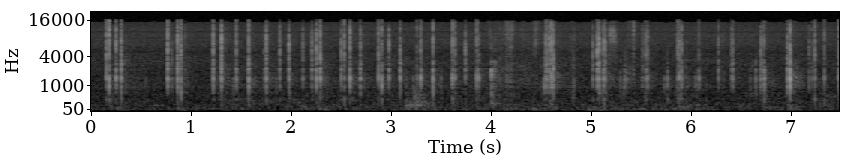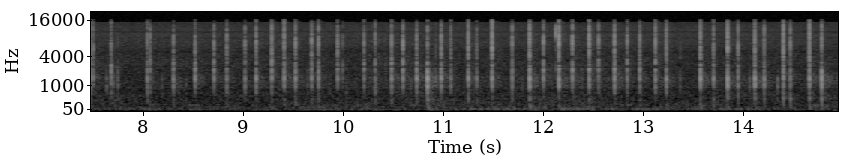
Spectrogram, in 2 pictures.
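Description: Long nails scratch and tap across the surface of a plastic gel-bead eye mask lying flat on a table. Dozens of quick, dry clicks and ticks centered around 1.5 kHz, with bright edges, sound over a soft, continuous scratching rustle. Each hit dies away almost instantly, at a quiet level throughout.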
